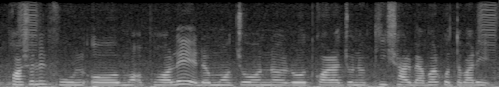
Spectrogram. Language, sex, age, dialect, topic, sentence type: Bengali, female, 18-24, Northern/Varendri, agriculture, question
